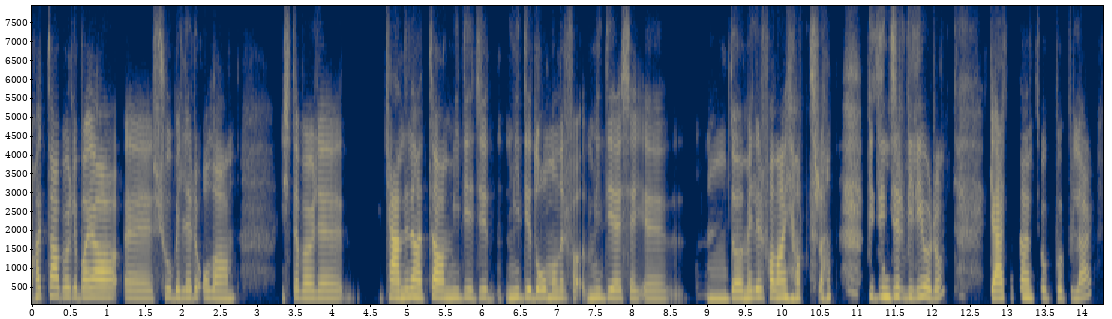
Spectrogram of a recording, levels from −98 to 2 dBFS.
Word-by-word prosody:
hatta, 245 +1 +1
böyle, 240 -1 -3
bayağı, 230 0 +5
eee, 210 -1 -2
şubeleri 215 +1 -3
olan, 200 -2 -2 0.6
işte, 215 0 -5
böyle, 195 0 -1 0.5
kendini 220 0 +5
hatta 220 0 +5
midyeci 215 -2 -3
midye 215 0 0
dolmaları 215 0 0
fa - - -6
midye 215 +1 0
şey, 205 0 -6
eee, 185 0 -5 0.5
ımm, 190 -1 -2
dövmeleri 210 +2 +2
falan 220 0 +4
yaptıran 215 +2 -2 0.5
bir 235 - -2
zincir 235 0 +2
biliyorum. 225 +1 +1 0.6
Gerçekten 215 +1 +3
çok 200 -3 -6
popüler. 210 - -4
215 Hz, 115 wpm, -24 LUFS, 205-225 Hz, 0.6 s, bayağı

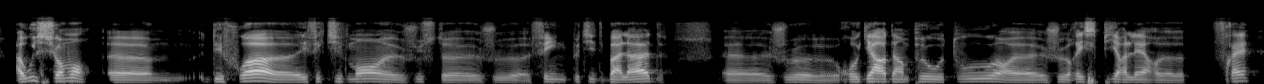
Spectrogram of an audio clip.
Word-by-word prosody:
Ah 125 - +4
oui 170 +6 -2
sûrement. 145 -3 +5 0.2
Hem, 100 -2 -1 0.3
des 125 0 -5
fois, 150 +3 +7
heu, 110 -1 -2
effectivement, 130 +1 -2
heu, 110 -2 -5
juste, 120 +2 -8
heu, 100 -1 -7
je, 110 +2 -10
heu, 105 -3 -10
fais 125 - -1
une 120 -3 -6
petite 120 -3 -7
balade, 120 +7 +3 0.6
heu, 95 0 -9
je, 110 +3 -7
heu, 100 -3 -9
regarde 125 +3 +3
un 115 -1 -2
peu 120 - -10
autour, 130 +1 -6
heu, 105 0 -4
je 115 +2 -5
respire 115 0 +2
l'air, 110 -2 -1
heu, 100 -2 -10 0.2
frais, - - -1
115 Hz, 140 wpm, -23 LUFS, 105-125 Hz, 0.6 s, fois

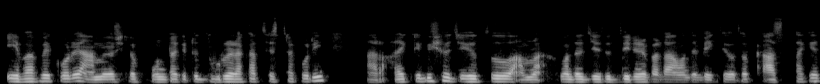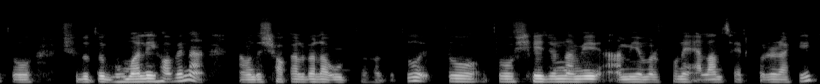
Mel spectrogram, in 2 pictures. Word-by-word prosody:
এভাবে 135 +2 +2
করে 135 +3 +2
আমিও 120 +1 +3
আসলে 120 +1 -5
ফোনটাকে 120 0 -1
একটু 130 - -2
দূরে 125 +1 +2
রাখার 130 +2 -3
চেষ্টা 125 +2 -7
করি। 165 +6 +2 0.5
আর - - -6
আরেকটি 120 +4 -2
বিষয় 160 +1 0
যেহেতু 130 0 +1 0.3
আমরা 115 +1 0 0.2
আমাদের 120 0 +2
যেহেতু 125 0 +1
দিনের 120 -1 +3
বেলা 120 0 -2
আমাদের 110 0 -4
ব্যক্তিগত 115 +1 -4 0.2
কাজ 115 0 +1 0.2
থাকে 125 +4 -5 0.2
তো 115 - -4 0.5
শুধু 125 - -2
তো 130 - +5
ঘুমালেই 125 +4 +6
হবে 155 +6 +2
না। 190 - +2 0.4
আমাদের 115 0 0
সকালবেলা 120 0 0
উঠতে 105 0 -9
হবে। 105 - -18
তো 160 - -6 0.4
তো 140 - -1 0.4
তো 130 - -5 0.2
সেইজন্য 130 -1 +4
আমি 130 +1 +6 0.3
আমি 120 +1 +1
আমার 115 0 0
ফোনে 125 -1 -2
অ্যালার্ম 115 +1 0
সেট 115 -1 -13
করে 115 +1 -3
রাখি। 115 +9 -5
120 Hz, 165 wpm, -24 LUFS, 115-130 Hz, 0.5 s, ঘুমালেই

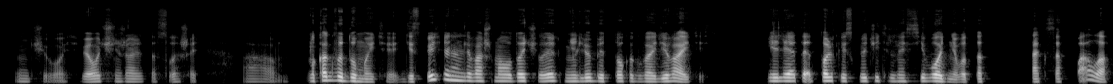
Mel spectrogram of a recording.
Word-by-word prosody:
Ничего 65 - -17
себе! 120 -1 -5
Очень 135 0 -5
жаль 130 -1 -9
это 130 - -20
слышать! 125 +2 -16 0.4
Ам, 130 0 -19 0.2
но 155 - -4
как 185 0 +4
вы 180 - +7
думаете, 135 -6 -2
действительно 190 - 0
ли 170 - 0
ваш 160 0 -1
молодой 155 +1 +2
человек 160 0 0
не 145 0 -3
любит 150 -1 -1
то, 150 - +1
как 145 -1 -8
вы 140 0 -1
одеваетесь? 140 -3 +1 0.6
Или 160 0 +3
это 155 -1 +4
только 165 -2 +3
исключительно 155 -1 -6
сегодня 150 -5 +3
вот 120 0 -4
так 130 0 -5 0.4
так 130 0 -3
совпало? 130 0 -2
145 Hz, 165 wpm, -22 LUFS, 130-155 Hz, 0.6 s, вы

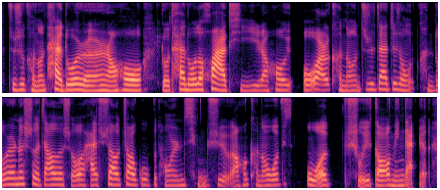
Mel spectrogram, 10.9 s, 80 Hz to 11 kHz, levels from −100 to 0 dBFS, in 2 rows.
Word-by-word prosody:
就 - - -6
是 200 0 -3
可 185 -1 -6
能 175 +1 -3
太 190 - +7
多 195 +2 +4
人， 175 -3 +4 0.2
然 170 0 +2
后 185 0 +5 0.2
有 175 - -1
太 205 +4 +2
多 195 0 +3
的 200 - +6
话 195 -2 +8
题， 175 0 -11
然 175 0 -3
后 190 -1 -3 0.2
偶 190 - -1
尔 195 -2 +4
可 190 - -10
能 175 +1 -8
就 - - -13
是 210 -1 -6
在 215 0 +3
这 215 +1 -5
种 185 -3 -6
很 180 - -14
多 190 +5 -4
人 215 0 -1
的 220 - -2
社 225 -1 -4
交 200 +1 -1
的 205 - -2
时 190 - -12
候， 185 - -1
还 190 0 -3
需 215 - -6
要 200 -1 +1
照 200 -1 0
顾 195 0 -10
不 - - -12
同 175 0 -11
人 180 0 -9
的 - - -10
情 - - -12
绪， 185 -1 -9
然 170 - -5
后 195 - -9
可 185 - -13
能 175 +2 -6
我 190 - -2
比 215 +2 -12
较 230 - -15 0.2
我 190 -1 +1 0.2
属 - - -5
于 180 - -2
高 185 0 +2
敏 180 0 -5
感 - - 0
人， - - -10
190 Hz, 330 characters per minute, -24 LUFS, 180-200 Hz, 0.2 s, 话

